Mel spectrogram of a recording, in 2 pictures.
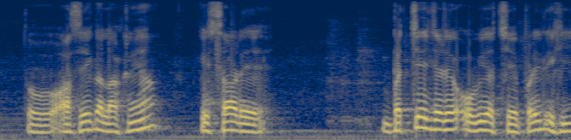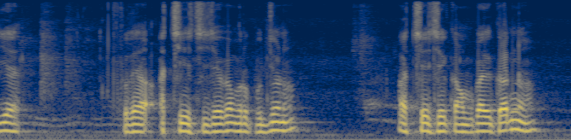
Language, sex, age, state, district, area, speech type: Dogri, male, 45-60, Jammu and Kashmir, Reasi, rural, spontaneous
